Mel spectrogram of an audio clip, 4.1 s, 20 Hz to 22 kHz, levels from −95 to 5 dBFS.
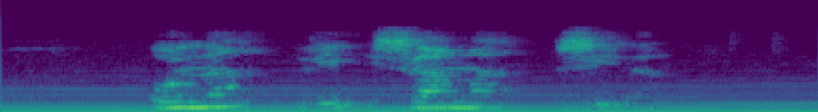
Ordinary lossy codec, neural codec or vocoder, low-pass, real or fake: Opus, 16 kbps; none; 7.2 kHz; real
